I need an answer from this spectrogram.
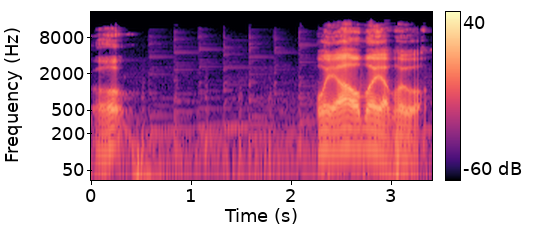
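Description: A Hong Kong game streamer speaks slowly in Cantonese, translating dialogue and mocking it in a dry running commentary during casual gameplay. His male voice sits on the low side and is creaky, with faint game music behind him.

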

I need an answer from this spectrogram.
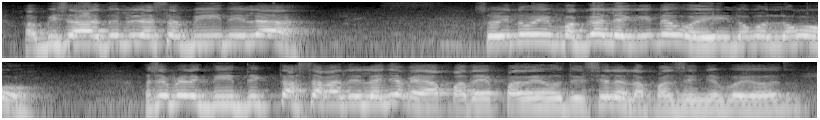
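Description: A man's voice: sits high, a little mellow, muffled recording, slight background noise. A man preaching a sermon in a conversational way, often asking the congregation questions and quoting English scripture. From Philippines. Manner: mixes English scripture quotes into Tagalog. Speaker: pastor.

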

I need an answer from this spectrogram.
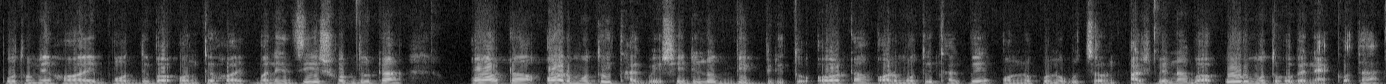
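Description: A man with a Bangladeshi Bengali accent teaching an exam-prep grammar lesson, asking questions and answering them himself and repeating words slowly. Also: lowish voice, dark tone, lo-fi sound.

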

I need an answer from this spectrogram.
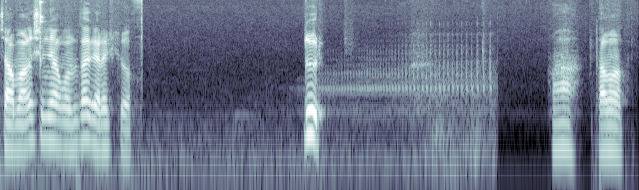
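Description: A man's voice: medium pitch, slow pace, a little mellow. A young man, commentating a horror game, jumpy, cursing and muttering prayers when scared. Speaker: gaming YouTuber.

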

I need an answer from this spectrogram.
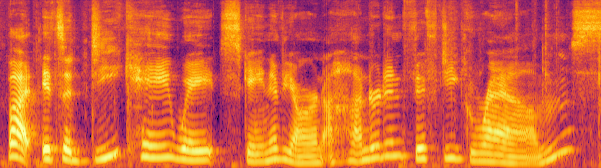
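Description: A middle-aged woman chatting casually as a knitting podcast co-host, explaining her projects in detail with pauses and fillers. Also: mid-range voice, very animated. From Canada. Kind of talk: casual chat.

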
